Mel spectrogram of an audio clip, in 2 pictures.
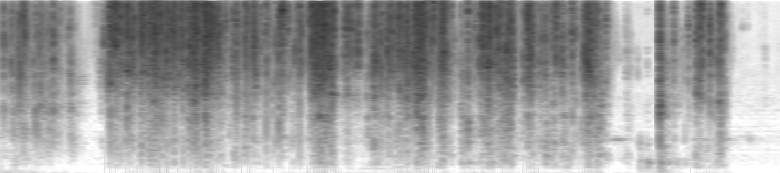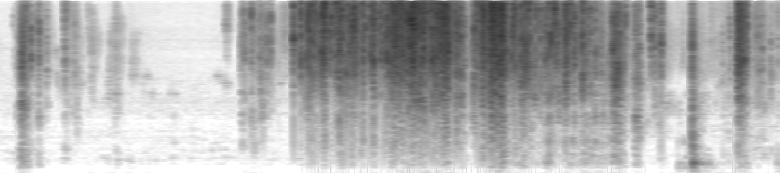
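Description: Foil wrappers of baseball card packs crinkling and tearing as they are handled and ripped open, in two long bouts with a lull of a couple of seconds between them.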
